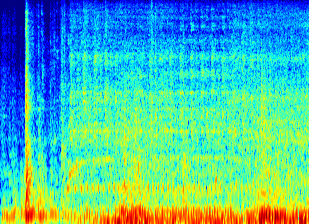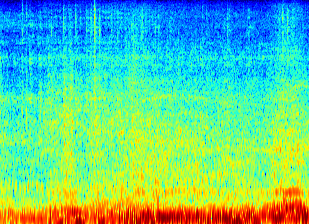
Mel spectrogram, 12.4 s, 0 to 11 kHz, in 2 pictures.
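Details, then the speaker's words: EZ GO GTI 875 golf cart engine starting after a new fuel pump, new fuel lines and a new carburetor; quick crank catches into steady, even putter, no misfires or knocking; good oil pressure, no smoke. "sounds nice I got to eat everything button back up but it does run looks to be a good oil pressure doesn't smoke at all does stink"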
